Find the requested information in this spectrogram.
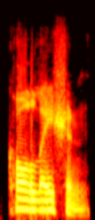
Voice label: "collation", American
